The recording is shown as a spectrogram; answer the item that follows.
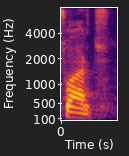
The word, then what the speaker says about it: Schwarz: can be said as according to Schwarz, the pronunciation is Schwarz theorem.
